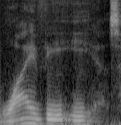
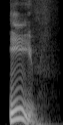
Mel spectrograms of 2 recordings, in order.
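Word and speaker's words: Yves: to pronounce this name y Vees how do you say that name Eve yeah okay Eve Smith and uh thank you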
